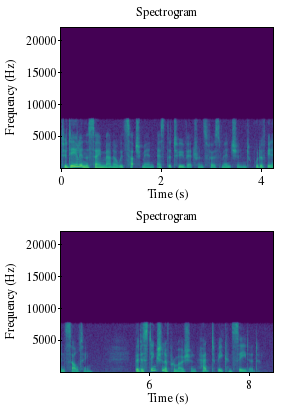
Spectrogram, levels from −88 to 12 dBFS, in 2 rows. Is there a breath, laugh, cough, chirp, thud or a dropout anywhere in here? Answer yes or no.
no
